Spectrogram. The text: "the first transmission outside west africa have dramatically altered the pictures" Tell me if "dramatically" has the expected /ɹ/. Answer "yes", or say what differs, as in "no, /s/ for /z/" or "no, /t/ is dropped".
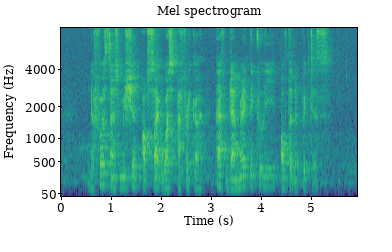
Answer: no, /ɹ/ is dropped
